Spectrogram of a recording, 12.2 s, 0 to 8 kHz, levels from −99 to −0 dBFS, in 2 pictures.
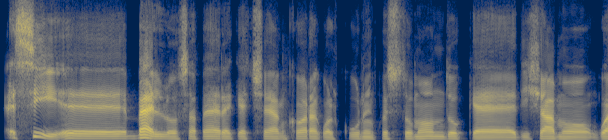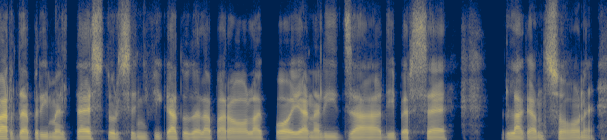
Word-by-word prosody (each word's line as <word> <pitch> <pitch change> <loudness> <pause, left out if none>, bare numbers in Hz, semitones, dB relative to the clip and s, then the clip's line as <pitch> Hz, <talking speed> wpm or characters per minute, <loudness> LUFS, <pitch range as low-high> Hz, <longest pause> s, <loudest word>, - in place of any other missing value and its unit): Eh - - +1
sì, 195 - +5
è 125 -2 +2
bello 115 -3 +7
sapere 110 +1 -1
che 105 0 -5
c'è 115 - -3
ancora 110 +1 0
qualcuno 100 +3 -7
in 100 - -6
questo 110 +2 -4
mondo 115 -2 -3
che, 95 -2 +2
diciamo, 100 0 0
guarda 110 +1 +2
prima 105 -2 -6
il 95 -2 -7
testo, 105 +1 -1
il 100 - -5
significato 100 +2 -4
della 95 -1 -3
parola 95 0 -2
e 95 - -5
poi 95 -2 -1
analizza 95 -1 -2
di 95 +2 -11
per - - -6
sé 95 -2 -3 0.6
la 100 -1 0
canzone. 95 0 -3
100 Hz, 150 wpm, -26 LUFS, 95-110 Hz, 0.6 s, bello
